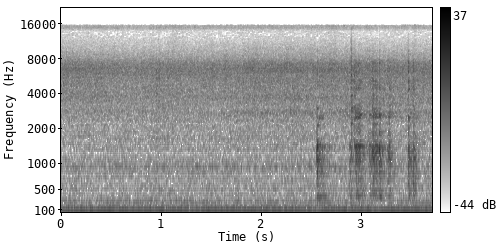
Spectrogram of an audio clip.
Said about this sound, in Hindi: मिक्स करेंगे। आध टमाटर डाल देंगे।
